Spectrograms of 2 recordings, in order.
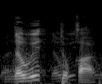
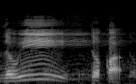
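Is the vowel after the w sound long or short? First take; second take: short; long. First: A short i after w runs straight into the next word. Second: A long ee vowel is held after the w. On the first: The speaker calls it right. "واو مكسورة ثم التقى مباشرة" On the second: The speaker calls it wrong. "لا تقول ذوي التقى"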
